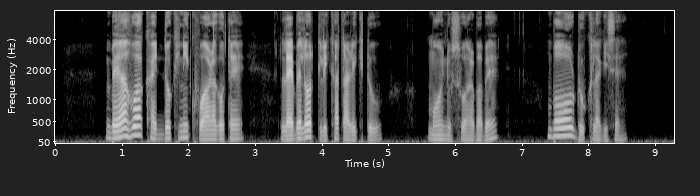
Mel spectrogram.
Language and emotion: Assamese, sad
